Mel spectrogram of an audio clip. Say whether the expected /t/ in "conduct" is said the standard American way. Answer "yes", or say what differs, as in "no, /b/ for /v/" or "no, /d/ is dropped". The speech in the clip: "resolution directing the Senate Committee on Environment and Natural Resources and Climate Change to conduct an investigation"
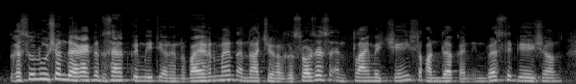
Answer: yes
